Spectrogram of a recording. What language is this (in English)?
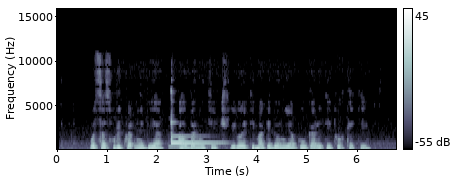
Georgian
